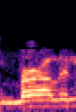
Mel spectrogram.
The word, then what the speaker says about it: Maryland: you've been here but most of the people in this area don't see maryland they say merlin like with the you i don't know if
